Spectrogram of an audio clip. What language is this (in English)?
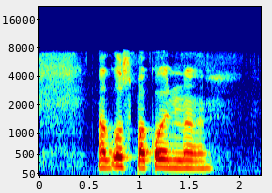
Russian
